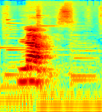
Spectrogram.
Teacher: La es la sílaba tónica, es decir, la penúltima sílaba. Por ello, al no terminar en N, S o vocal, debemos acentuarla.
